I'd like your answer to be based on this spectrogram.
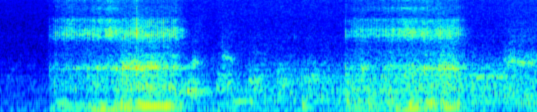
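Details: Person in deep sleep snoring: two loud, rough, rattling inhaled snores separated by quieter breathing, with steady room noise behind.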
